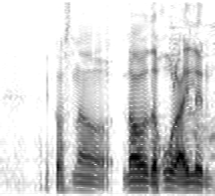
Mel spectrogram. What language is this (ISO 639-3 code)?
eng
